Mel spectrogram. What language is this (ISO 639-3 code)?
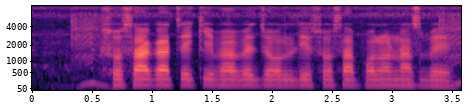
ben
